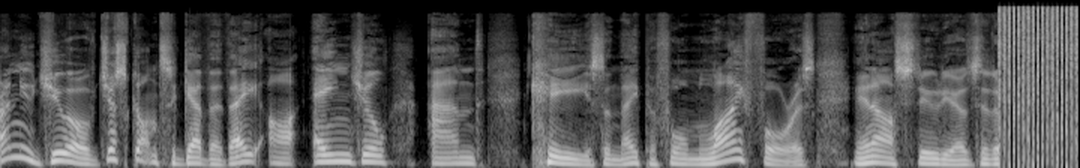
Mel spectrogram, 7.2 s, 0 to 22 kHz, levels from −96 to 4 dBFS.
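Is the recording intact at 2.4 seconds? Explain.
Yes, the audio is intact at 2.4 seconds, with no dropout, click, distortion or other fault at that moment.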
